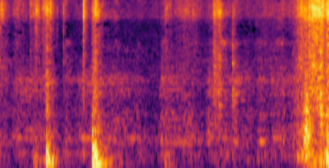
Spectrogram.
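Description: Clunks and knocks as a handheld angle grinder, switched off, is handled and set against the Beetle's sheet-steel floor pan: three knocks, the loudest about a second in and another near the end.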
